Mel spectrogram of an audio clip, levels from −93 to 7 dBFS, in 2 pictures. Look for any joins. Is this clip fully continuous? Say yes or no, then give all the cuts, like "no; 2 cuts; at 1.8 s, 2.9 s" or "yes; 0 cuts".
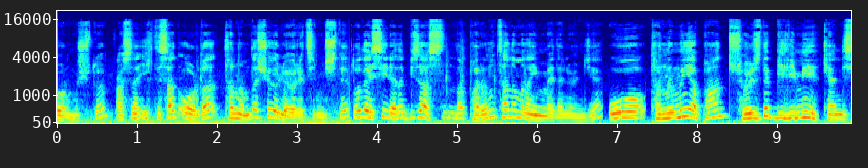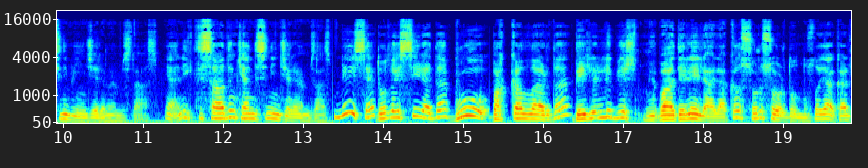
no; 2 cuts; at 3.7 s, 13.4 s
